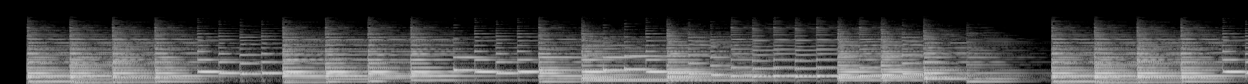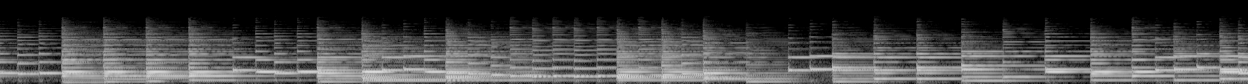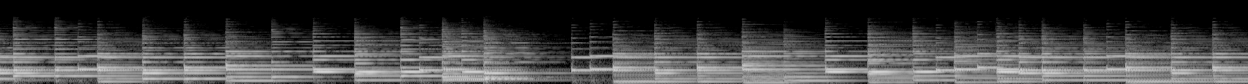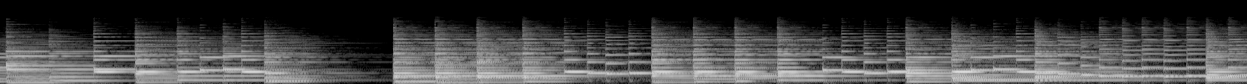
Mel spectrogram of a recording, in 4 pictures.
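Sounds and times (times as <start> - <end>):
German waltz: 0.3 - 49.9.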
